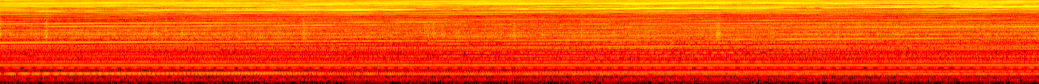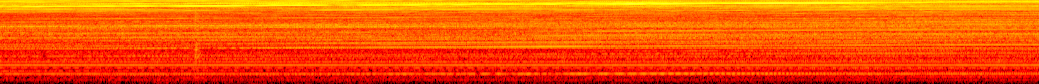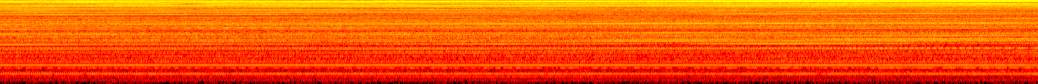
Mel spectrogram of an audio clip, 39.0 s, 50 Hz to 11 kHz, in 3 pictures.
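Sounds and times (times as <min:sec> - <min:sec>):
gyroscope rotor whine: 0:00.0 - 0:38.9
steady hum: 0:00.0 - 0:38.9.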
